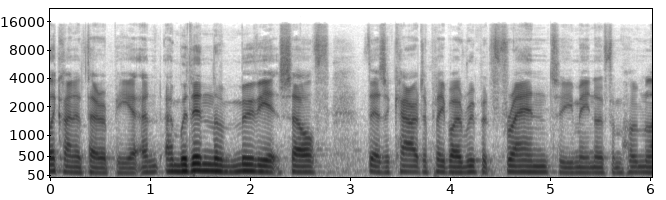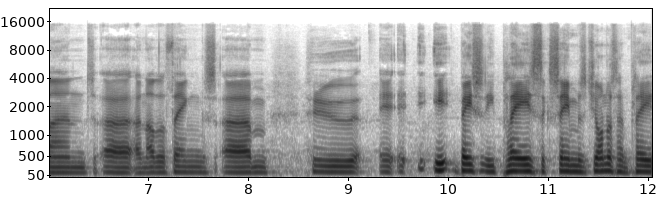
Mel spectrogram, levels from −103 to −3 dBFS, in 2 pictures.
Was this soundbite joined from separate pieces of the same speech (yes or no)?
yes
